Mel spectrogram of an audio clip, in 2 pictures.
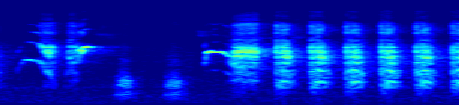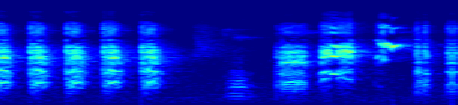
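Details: Lure recording of a lively Javan myna intended to provoke rivals: whistled notes give way to a long, rapid series of loud harsh squawks repeated about three times a second, ending with more squawks and short whistles.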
